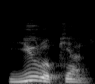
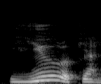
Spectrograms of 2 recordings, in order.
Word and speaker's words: European: European. OK, on dit European. European. So, ici c'est le son de Y. Y, ça c'est le son de l'éta en anglais c'est Y.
